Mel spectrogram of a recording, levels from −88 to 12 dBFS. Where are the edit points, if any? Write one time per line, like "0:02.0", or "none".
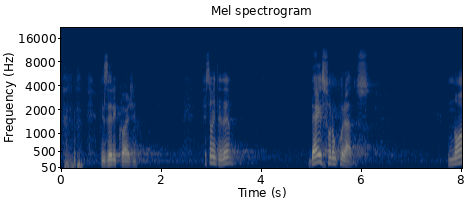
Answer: none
